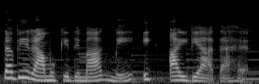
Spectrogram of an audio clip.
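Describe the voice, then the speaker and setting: A woman's voice: lowish voice, big pitch swings, normal speed, soft background music. A woman reading a scripted moral bedtime story as the narrator.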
